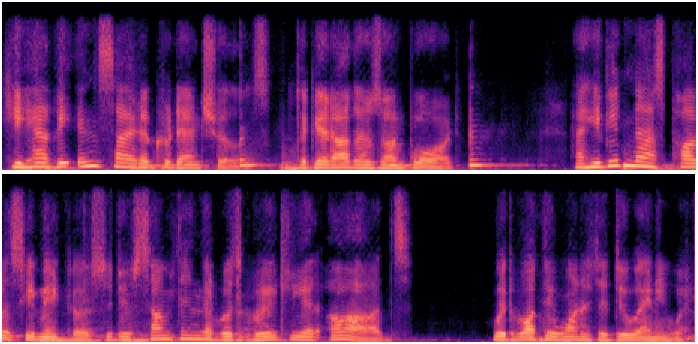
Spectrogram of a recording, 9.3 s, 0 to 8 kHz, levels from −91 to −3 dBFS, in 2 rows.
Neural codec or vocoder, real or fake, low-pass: codec, 16 kHz, 2 kbps, FreqCodec, smaller model; fake; 7.2 kHz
